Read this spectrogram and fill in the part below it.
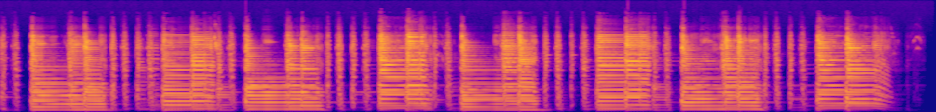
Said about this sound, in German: Dieselben vier Akkorde, klingen schon ganz anders. Auch wenn es nur vier Power Chords sind, deren Griff man relativ schnell lernen kann, spielt es doch eine erheblichere Rolle, wie du diese Akkorde spielst.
